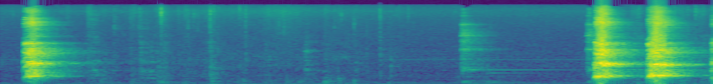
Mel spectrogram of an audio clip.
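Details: Tukoma, a house dog guarding his home, gives one sharp bark, falls quiet while a doorbell chimes, then fires off two rapid loud barks about half a second apart.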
